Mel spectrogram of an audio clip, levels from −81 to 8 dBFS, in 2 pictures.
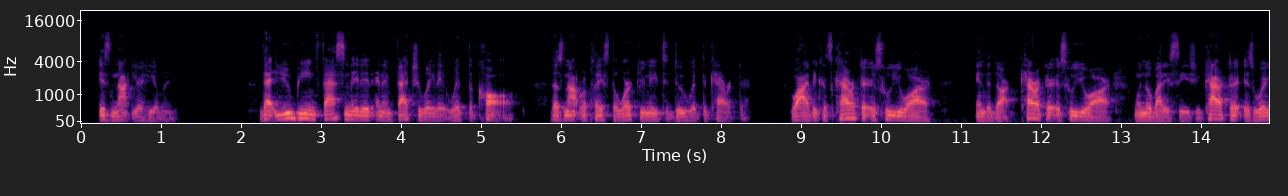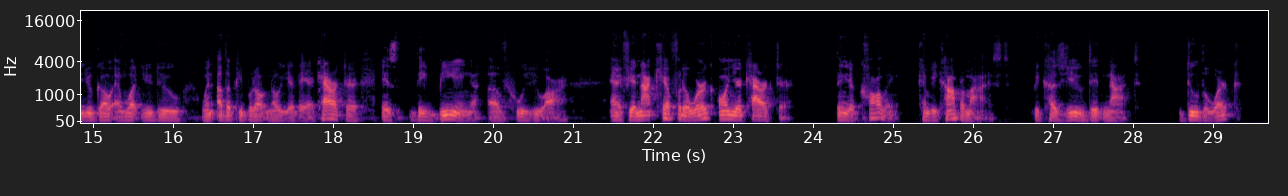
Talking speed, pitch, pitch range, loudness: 185 wpm, 90 Hz, 85-100 Hz, -27 LUFS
